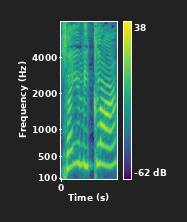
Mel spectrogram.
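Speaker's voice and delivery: very high, loud calling out. A skater calls to the others who are getting their skates on: calling out. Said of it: "riep Eddy".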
